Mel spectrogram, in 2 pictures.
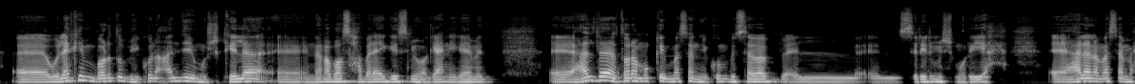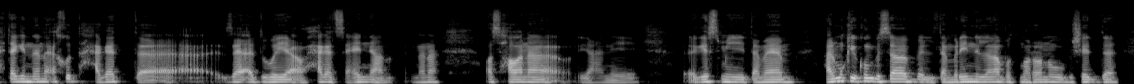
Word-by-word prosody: آآ، 115 +1 +2
ولكن 155 +9 +3
برضه 150 +4 +1
بيكون 130 +1 -2
عندي 155 +2 +1
مشكلة 125 +2 +2
آآ 110 -7 -1
إن 105 +1 -4
أنا 125 +2 +3
باصحى 130 -1 +2
بالاقي 125 +1 +3
جسمي 125 +1 +1
واجعني 110 0 0
جامد، 110 0 -1 0.6
آآ، 115 +2 +1
هل 155 +10 +4
ده 180 +1 +6
يا - - +5
ترى 150 +3 +3
ممكن 145 +1 +1
مثلًا 140 -1 0
يكون 130 +4 -4
بسبب 125 -1 +2
ال 100 -2 -4
السرير 120 +5 -1
مش 125 -1 -1
مريح، 110 +1 -2 0.4
آآ، 115 0 +1
هل 130 +5 +4
أنا 145 -1 +5
مثلًا 140 0 -1
محتاج 125 +2 0
إن 125 -1 +2
أنا 125 -1 0
آخد 135 -1 -5
حاجات 120 +3 -4 0.9
زي 115 +2 -2
أدوية 110 0 +1
أو 95 - 0
حاجة 115 +3 -1
تساعدني 110 0 -4 0.4
إن 105 - -12
أنا 105 0 -4 0.5
أصحى 110 - -1
وأنا 115 -2 +1
يعني 95 +1 -12 0.5
جسمي 120 -1 0
تمام، 110 +1 0 0.3
هل 120 - +4
ممكن 150 +1 +3
يكون 145 0 +3
بسبب 130 -1 +2
التمرين 110 +3 0
اللي 115 -1 0
أنا 115 +1 +2
باتمرّنُه 110 0 -3
بشِدّة؟ 110 0 -4
115 Hz, 150 wpm, -21 LUFS, 110-130 Hz, 0.9 s, ده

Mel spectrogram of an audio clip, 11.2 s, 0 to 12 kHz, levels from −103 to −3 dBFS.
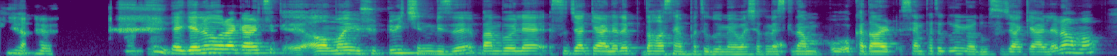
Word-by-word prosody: Ya, 200 -3 -4 1.2
evet. 275 -7 -4
Ya, 190 - +7
genel 190 +5 +6
olarak 220 -1 +6
artık, 200 +2 +5
eee, - - -4
Almanya 175 +2 +3
üşüttüğü 180 +3 -4
için 170 -6 -1
bizi, 155 +5 -2
ben 165 0 -1
böyle, 170 0 0
sıcak 170 0 -1
yerlere 160 +1 +3
hep 175 0 -7
daha 160 0 0
sempati 150 -2 -3
duymaya 145 -1 -5
başladım. 145 +1 -4
Eskiden 155 0 -2
o 155 -2 -6
o 155 - -5
kadar 155 0 +3
sempati 160 +1 -4
duymuyordum 150 -4 -7
sıcak 145 +1 -3
yerlere 145 +7 -1
ama 225 0 -2
165 Hz, 155 wpm, -23 LUFS, 150-185 Hz, 1.2 s, Ya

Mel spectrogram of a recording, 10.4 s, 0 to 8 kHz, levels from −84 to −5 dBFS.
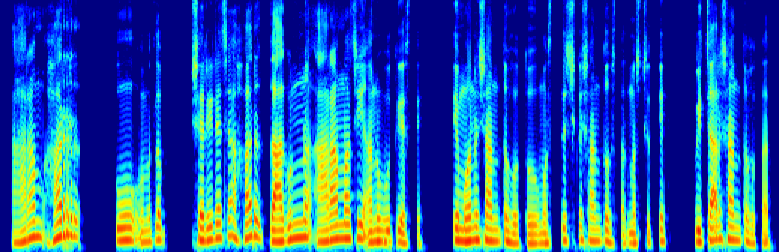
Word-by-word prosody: आराम, 140 +11 +1
हर 180 - +3
को 145 -4 -3
मतलब 135 +4 -2 0.4
शरीराच्या 170 +6 +1
हर 190 +3 +3 0.2
जागून 140 +6 +4
ना 185 - +3 0.2
आरामाची 165 +3 +3
अनुभूती 130 0 +1
असते. 110 -1 -6
ते 145 - -4
मन 140 +2 +4
शांत 140 -2 0
होतो, 110 -3 -1
मस्तिष्क 130 +7 -5
शांत 140 -1 -3
असतात, 110 -2 -8
मस्तिषके 115 +4 -4 0.4
विचार 130 +4 +3
शांत 150 -3 -1
होतात. 110 -4 -4
140 Hz, 125 wpm, -23 LUFS, 130-160 Hz, 0.4 s, जागून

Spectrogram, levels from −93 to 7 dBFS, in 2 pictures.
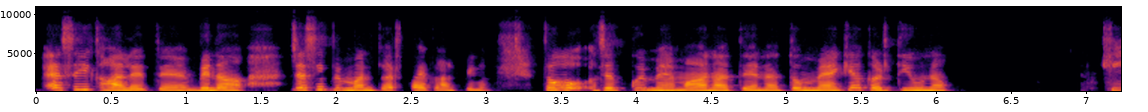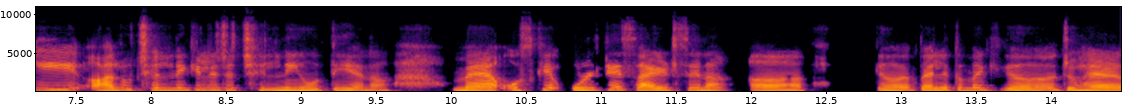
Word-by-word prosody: ऐसे 300 +4 -6
ही 350 - -1
खा 255 -3 +5
लेते 215 -2 -1
हैं 210 0 -1
बिना 260 -1 +3 0.3
जैसे 300 +4 -1
भी 300 - -6
मन 230 -1 +2
करता 210 0 -3
है 205 - +2
काटने 200 +1 -6
का। 200 - -8 0.4
तो 305 -6 0
जब 260 -1 -1
कोई 295 - -8
मेहमान 230 -3 +3
आते 225 +1 +1
हैं 225 - +1
ना 220 +1 0
तो 265 - +1
मैं 240 0 +3
क्या 295 +3 -4
करती 260 -2 -2
हूँ 245 -3 +2
ना 230 +1 +1 1.1
कि 300 +2 -1
आलू 235 +6 +4
छीलने 280 -2 -3
के 285 - -5
लिए 285 -1 -5
जो 285 - -6
छिलनी 235 +2 +1
होती 225 0 0
है 200 - 0
ना, 200 - -4 0.4
मैं 255 +4 +6 0.2
उसके 265 +3 -5 0.2
उलटे 265 +6 0
साइड 255 -5 +4
से 275 +2 -4
ना, 245 -1 +2 0.2
अ 215 0 +3 0.5
अ, 210 -1 +2
पहले 240 +2 +3
तो 275 - -5
मैं 285 +1 -2
ग 215 -2 +2
जो 240 - +2
है 240 -1 +5
245 Hz, 205 wpm, -22 LUFS, 220-275 Hz, 1.1 s, मैं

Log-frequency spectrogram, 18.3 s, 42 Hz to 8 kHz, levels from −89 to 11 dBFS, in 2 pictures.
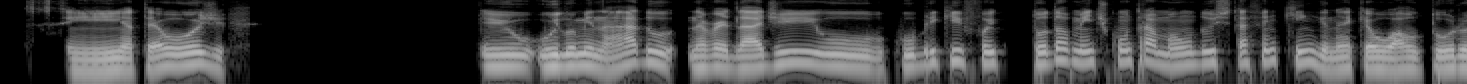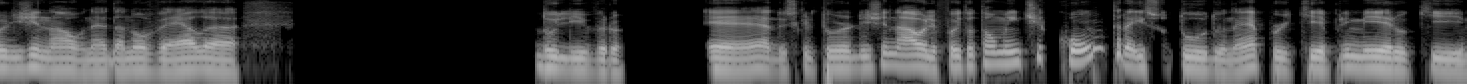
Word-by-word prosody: Sim, 100 +1 -1
até 110 +2 +1
hoje. 135 -2 +2 1.6
E 125 0 +2
o 130 -2 +1
o 125 +1 +2
Iluminado, 135 +4 +2
na 120 +1 0
verdade, 130 +7 +2
o 125 -6 -1
Kubrick 160 +7 -2
foi 155 -1 -2 0.2
totalmente 165 +1 0
contramão 160 -6 -1
do 160 +2 -1
Stephen 160 +1 -4
King, 165 -6 -2
né, 110 +2 0
que - - -5
é - - +5
o 110 -1 +3
autor 110 +2 0
original, 110 -4 0
né, 95 0 -2
da 95 - -2
novela 100 -1 +1 1.8
Do 120 -1 +1
livro. 100 -3 -2 0.5
É, 105 +1 +3
do 100 - -8
escritor 105 +3 -3
original, 130 +3 +1
ele 115 - +1
foi 120 +3 -1
totalmente 155 +8 -1
contra 265 - +1
isso 115 - -3
tudo, 105 -4 0
né. 105 +6 +1
Porque 110 -2 -1
primeiro 115 -3 +2
que, 95 -2 -2
120 Hz, 135 wpm, -24 LUFS, 105-145 Hz, 1.8 s, é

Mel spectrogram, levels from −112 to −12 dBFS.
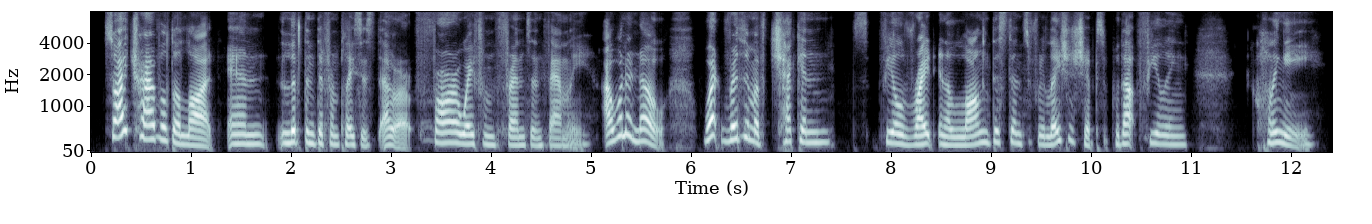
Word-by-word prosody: So 345 - +5
I 365 - +10
traveled 295 - +4
a 210 - +3
lot, 170 -4 +4
and 200 -1 -2
lived 230 +3 +2
in 220 - 0
different 195 -3 -4
places 180 -3 -4
that 175 - -2
are - - -2
far 225 -4 +1
away 205 -2 +3
from 190 -2 -5
friends 170 +1 -4
and 165 -1 -7
family. 160 +4 -7
I - - +4
wanna 380 +1 +1
know; 250 -4 +1 0.4
what 365 - +6
rhythm 290 +4 +1
of 215 - -1
check-ins 230 -2 -3 0.5
feel 215 -4 +1
right 190 +3 +4
in 195 - -2
a 175 - 0
long 180 +6 +1
distance 230 -1 -6
relationships 190 - -3
without 205 +1 0
feeling 185 -4 -6 0.7
clingy? 195 - -4
205 Hz, 170 wpm, -22 LUFS, 185-235 Hz, 0.7 s, I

